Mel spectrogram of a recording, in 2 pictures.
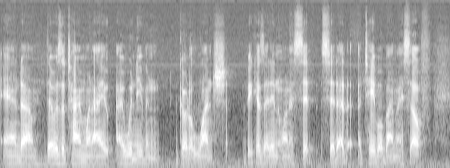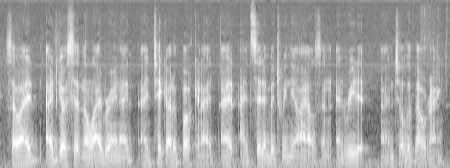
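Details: Child with stuttering, with part-word and whole-word repetitions.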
